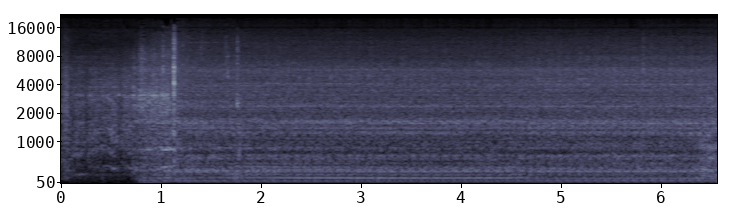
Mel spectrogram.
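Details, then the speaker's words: Salvage-auction Audi TT Amplified Edition: short crank, then irregular lumpy idle misfiring on cylinder two, which the ECU flags. "I mean it's misfiring but let me try and get the ECU to recognize it right damn it still cylinder two it's coming up now"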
